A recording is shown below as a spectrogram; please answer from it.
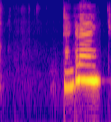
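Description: Silence, then about a second and a quarter in a woman's voice speaks briefly, ending on a held, drawn-out syllable.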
